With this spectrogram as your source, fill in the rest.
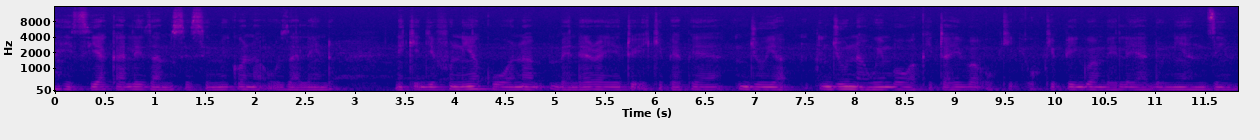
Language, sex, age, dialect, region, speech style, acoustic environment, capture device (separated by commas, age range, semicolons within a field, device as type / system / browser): Swahili, male, 18-24, Kenya - Nairobi Sheng-influenced, Kenya, happy; focused, nature, desktop / Windows / Chrome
